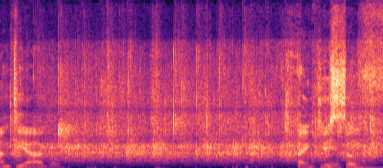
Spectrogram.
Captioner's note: attendees applauding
